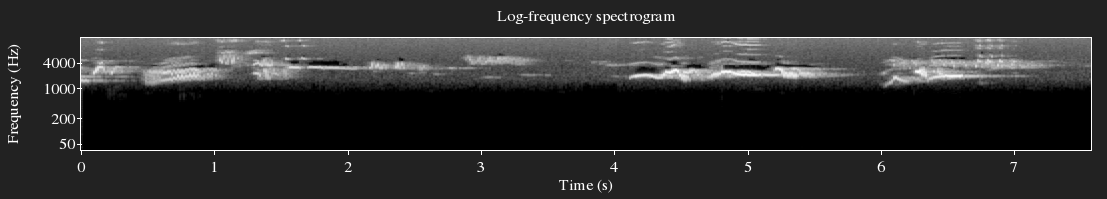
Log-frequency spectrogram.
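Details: Common blackbird caroling: a rich warbled opening, then scratchy high notes, a gap, and another fluty rolling phrase with a squeaky tail; nothing else audible.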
